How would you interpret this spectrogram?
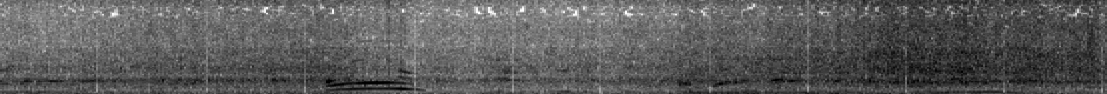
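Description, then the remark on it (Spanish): A vehicle ploughs through deep water, a continuous heavy rush and splash of churning water that swells slightly toward the end, with brief faint voices calling out over it. “Oye, pero mira la cantidad de agua. ¿Es una lancha o una camioneta?”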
